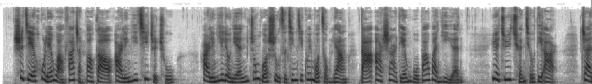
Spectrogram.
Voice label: Chinese Mandarin F Narration; voice over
